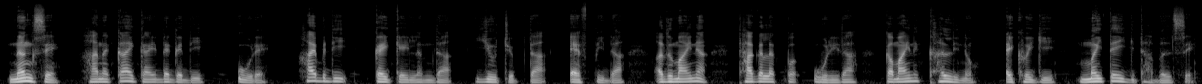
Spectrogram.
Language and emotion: Manipuri, neutral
